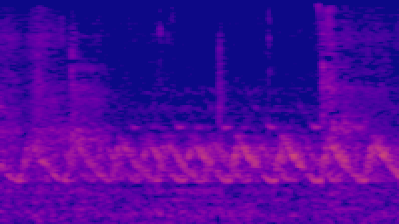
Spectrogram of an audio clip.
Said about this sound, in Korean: 가끔씩 이 앰뷸런스 소리를 오래 듣다 보면 날 데리러 온 것 같기도 하고 요단강을 건너가려고 아 앰뷸런스 소리가 들리니까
